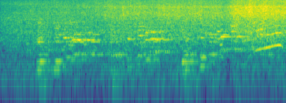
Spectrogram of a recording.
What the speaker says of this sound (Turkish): Böyle bir su şöleni var şu an bakın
